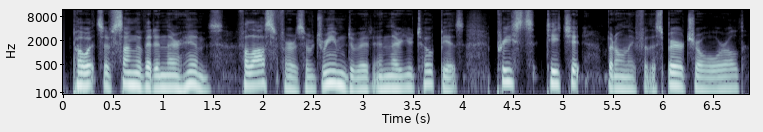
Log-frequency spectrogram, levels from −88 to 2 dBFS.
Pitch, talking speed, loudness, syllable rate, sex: 140 Hz, 220 wpm, -17 LUFS, 5.7 syllables/s, male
